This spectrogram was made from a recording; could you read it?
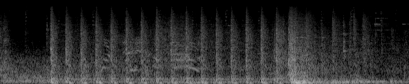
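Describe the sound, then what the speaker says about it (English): Rapid, evenly spaced gunfire rattles steadily in a Battlefield 6 match, one heavier crack standing out near the end, loud and continuous with no pauses. "I'm being sniped"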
